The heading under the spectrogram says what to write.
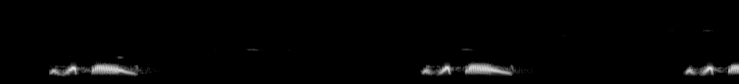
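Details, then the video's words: Spotted dove cooing: a soft low phrase of two short notes and a longer falling coo, repeated about every three seconds in quiet surroundings. "burung tekukur"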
